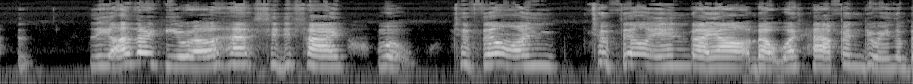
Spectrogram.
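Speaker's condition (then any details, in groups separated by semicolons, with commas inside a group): Cerebral palsy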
